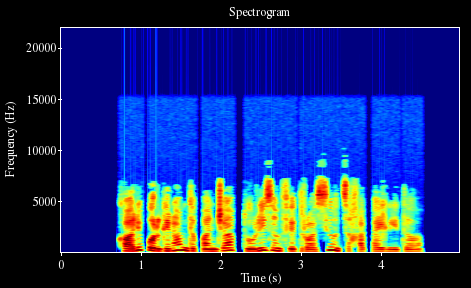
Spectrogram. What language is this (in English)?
Pashto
